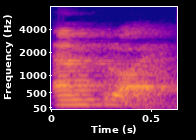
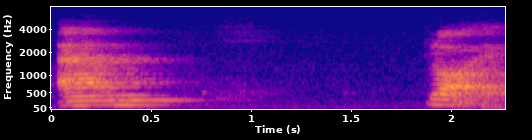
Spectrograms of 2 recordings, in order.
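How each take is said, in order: First: Said in the usual way. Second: "employ" as एम, long pause, ploy; very slowly break "employ" into two syllables. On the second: Shown as a demonstration. Teacher showing how we say it, "employ" split in two. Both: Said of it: "जब हमने बोला".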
